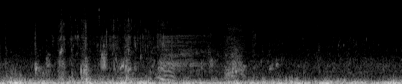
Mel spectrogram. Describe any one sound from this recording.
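A large fish splashes into water.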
